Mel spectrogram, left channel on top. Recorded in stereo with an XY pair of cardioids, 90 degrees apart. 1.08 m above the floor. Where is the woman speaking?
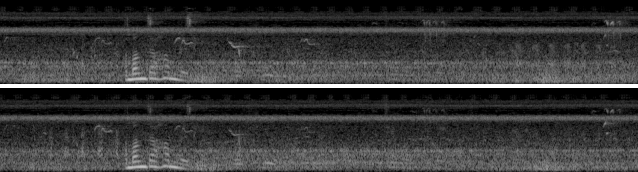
Straight ahead; by 5.9 s 40° right.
